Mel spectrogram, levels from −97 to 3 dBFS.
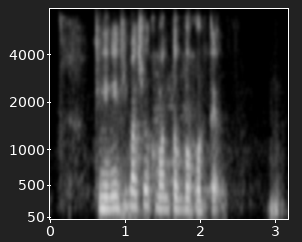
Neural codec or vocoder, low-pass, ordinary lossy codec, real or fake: none; 7.2 kHz; Opus, 16 kbps; real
